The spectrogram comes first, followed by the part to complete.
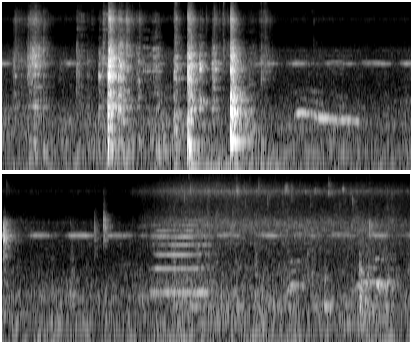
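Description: Metal kitchen utensils clinking against a metal pan: several sharp clinks in the first three seconds, then a few fainter ones. From about seven seconds in, a faint steady hum of a few tones.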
